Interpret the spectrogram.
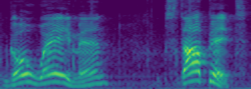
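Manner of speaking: high, loud angry shouting; frustrated yelling. Real, not acted. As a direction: yell at the teamers. Teamed up on, yelling.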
